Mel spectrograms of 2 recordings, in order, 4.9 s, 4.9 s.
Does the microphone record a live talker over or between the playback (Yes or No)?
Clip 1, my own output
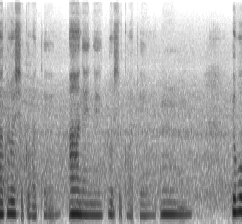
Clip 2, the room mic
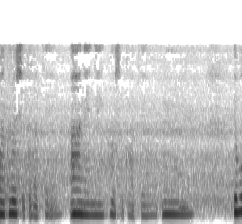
No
